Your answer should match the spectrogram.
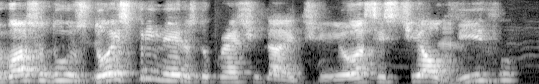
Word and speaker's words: Crash Diet: Me corrijam se eu pronunciar errado o nome da banda, por favor, porque né, meu inglês é horrível mas tem a Crash Crash Diet. – Crash Diet.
